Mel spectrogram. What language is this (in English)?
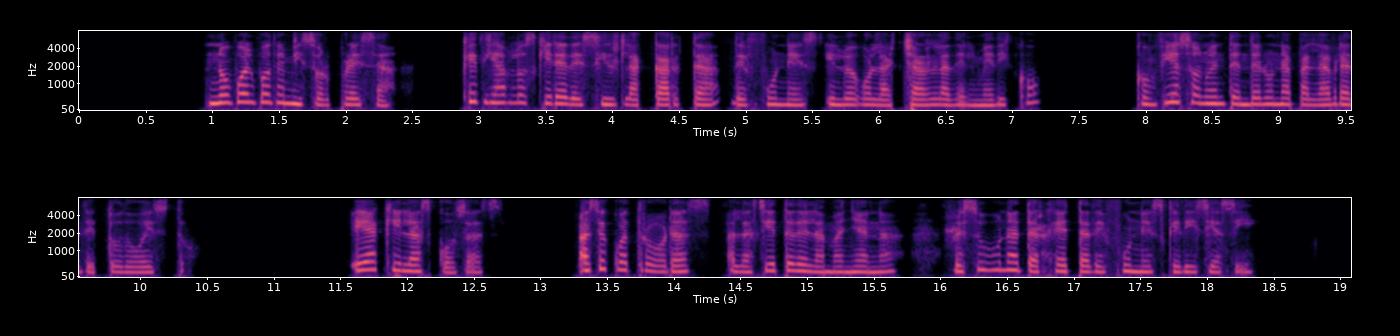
Spanish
